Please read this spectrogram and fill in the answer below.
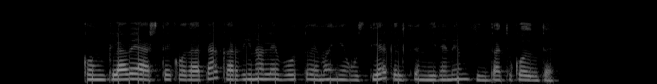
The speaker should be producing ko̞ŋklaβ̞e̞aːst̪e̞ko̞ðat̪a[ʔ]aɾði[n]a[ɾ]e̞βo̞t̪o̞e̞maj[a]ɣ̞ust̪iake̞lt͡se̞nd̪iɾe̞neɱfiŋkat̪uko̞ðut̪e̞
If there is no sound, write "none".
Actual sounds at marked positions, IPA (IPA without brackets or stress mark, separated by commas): k, n, l, e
